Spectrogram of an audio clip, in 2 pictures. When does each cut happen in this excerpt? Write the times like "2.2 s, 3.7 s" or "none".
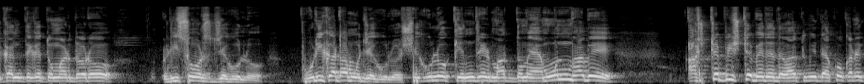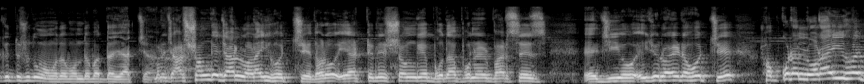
10.1 s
